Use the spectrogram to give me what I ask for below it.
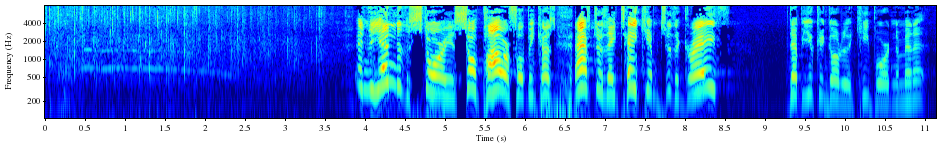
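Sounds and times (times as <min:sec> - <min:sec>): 
audience applause: 0:00.0 - 0:03.7
speech: 0:03.9 - 0:08.6, 0:09.3 - 0:11.1.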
